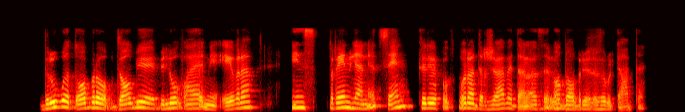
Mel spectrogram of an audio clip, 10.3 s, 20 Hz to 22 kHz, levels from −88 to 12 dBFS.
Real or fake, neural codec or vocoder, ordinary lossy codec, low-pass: fake; codec, 16 kHz, 1 kbps, X-Codec, HuBERT features, trained on balanced general audio; none; none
